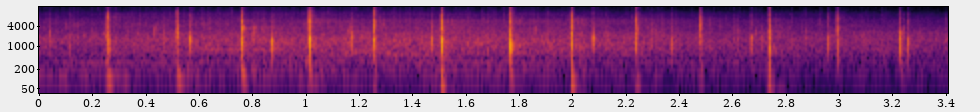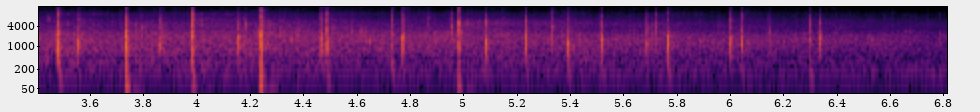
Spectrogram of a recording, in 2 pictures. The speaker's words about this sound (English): Graduates, take a moment to thank and applaud those in the audience who made this day possible for you.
